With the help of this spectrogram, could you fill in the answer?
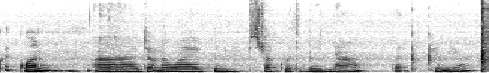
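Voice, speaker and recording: Soft-spoken, a woman talks with lively intonation. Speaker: artist making drawing tutorials. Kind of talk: tutorial. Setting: home, roommates asleep. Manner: soft-spoken, speaking quietly.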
